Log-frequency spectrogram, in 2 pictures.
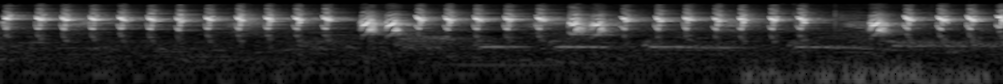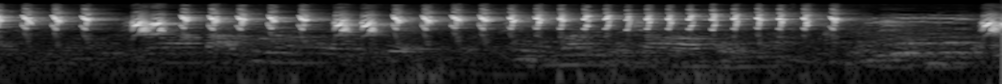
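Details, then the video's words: Long-tailed shrike's fast rolling 'sewing machine' song with sparrow-like notes. Nearly continuous ten-second stream of rapid harsh chips, several per second, in long runs separated by brief gaps. "Cendet suara gereja Kunti tembakannya seperti suara mesin jahit roll speed fighter"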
